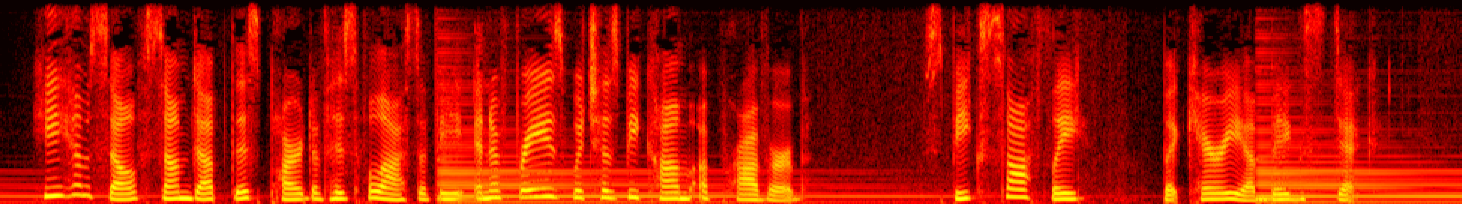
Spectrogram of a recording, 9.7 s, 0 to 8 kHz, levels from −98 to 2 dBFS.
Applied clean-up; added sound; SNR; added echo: none; Acoustic guitar; 13 dB; none.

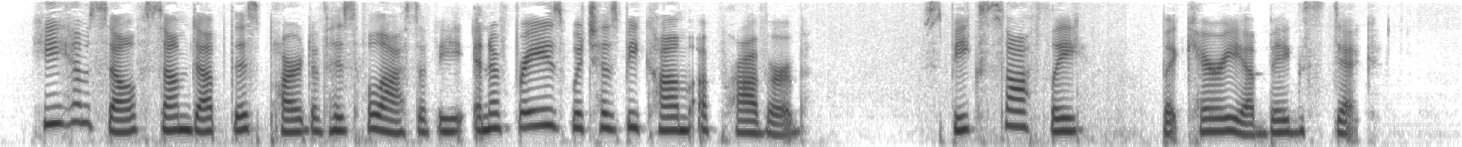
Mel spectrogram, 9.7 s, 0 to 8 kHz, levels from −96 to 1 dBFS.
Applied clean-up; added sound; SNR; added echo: neural mask model Resemble Enhance denoiser.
